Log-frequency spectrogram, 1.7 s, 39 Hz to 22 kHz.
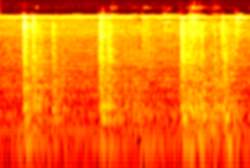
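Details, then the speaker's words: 2014 Crossroads Elevation fifth-wheel toy hauler, electric landing-gear leg running down: motor drones under heavy irregular clunks about every half second as the leg jumps and winds unevenly; gearbox gear found with teeth stripped off. "you'll see when i start running this down you can hear the clunking noise on that side and that's where i think the problem is see how that leg is jumping a little bit"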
